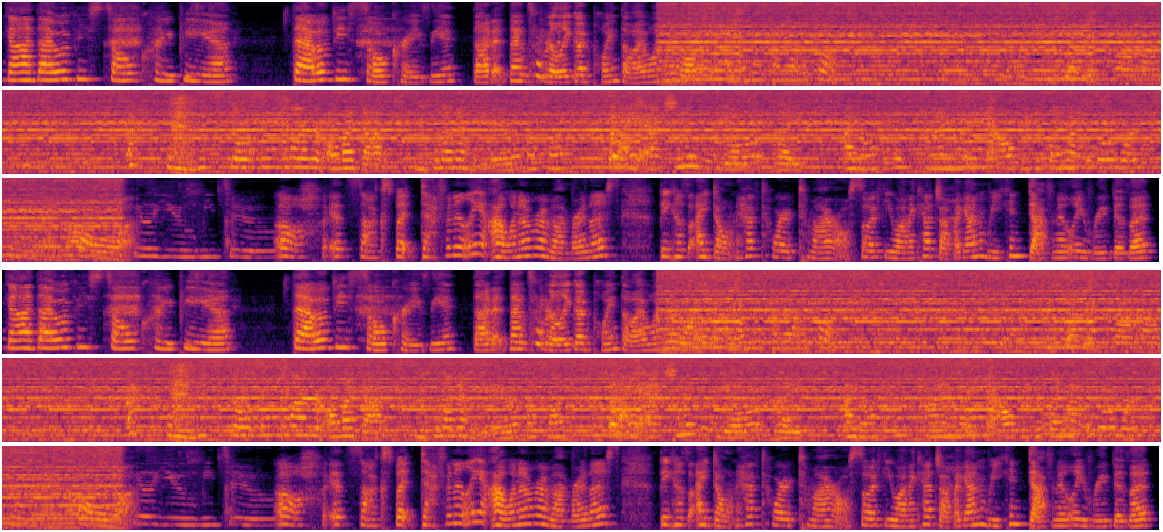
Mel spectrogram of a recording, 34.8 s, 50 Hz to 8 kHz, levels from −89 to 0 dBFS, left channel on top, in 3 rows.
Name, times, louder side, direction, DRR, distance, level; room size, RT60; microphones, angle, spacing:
voice 1, 0.0-2.3 2.9-8.4 13.2-19.6 20.0-24.5 25.9-34.6, equal, ahead, 0.7 m, -25 dB
voice 2, 1.0-2.1 3.5-4.0 5.2-5.8 9.0-13.5 18.0-19.5 21.7-23.0 24.0-26.1 32.6-32.9, right 1 dB, 50° right, 2.0 m, -33 dB
sound 1, 6.5-24.4, right 1 dB, 25° right, 1.2 m, -22 dB
3.3 x 2.8 x 2.7 m
head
